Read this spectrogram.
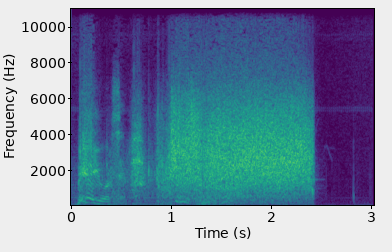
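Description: Water splashes and churns in waves.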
